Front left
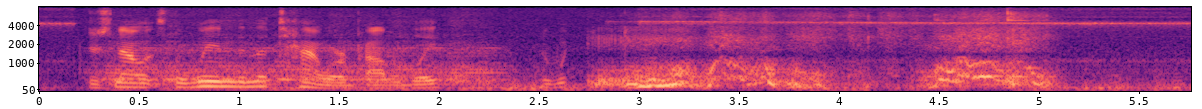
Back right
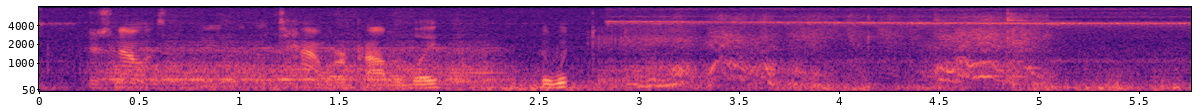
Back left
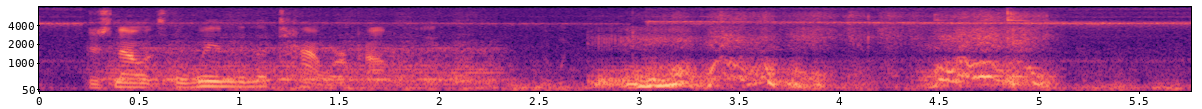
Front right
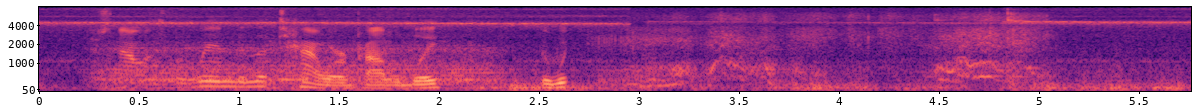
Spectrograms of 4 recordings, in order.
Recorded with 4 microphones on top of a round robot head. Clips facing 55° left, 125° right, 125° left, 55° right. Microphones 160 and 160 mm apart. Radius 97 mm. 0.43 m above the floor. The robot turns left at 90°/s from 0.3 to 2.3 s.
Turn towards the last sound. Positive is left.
turn(degrees=90)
